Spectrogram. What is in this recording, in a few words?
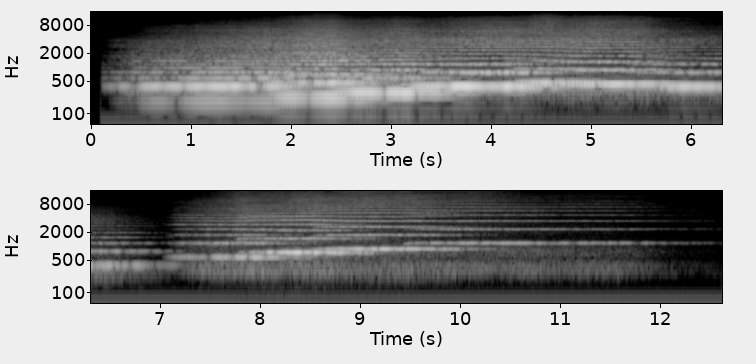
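strings passage with solos; expression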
